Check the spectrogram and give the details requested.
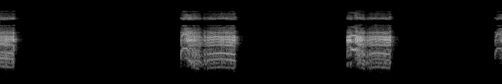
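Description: Grey Partridge giving harsh, grating, rusty-hinge calls, each about half a second long, repeated roughly every one and a half seconds against a silent background.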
